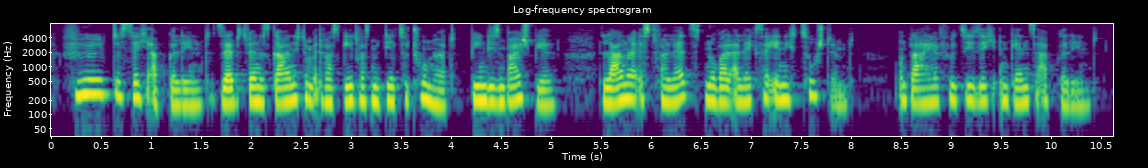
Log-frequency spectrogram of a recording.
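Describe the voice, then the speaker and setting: A woman narrating a scripted story that explains everyday behaviour in a calm, explanatory way. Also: mid-range voice.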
